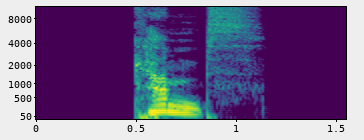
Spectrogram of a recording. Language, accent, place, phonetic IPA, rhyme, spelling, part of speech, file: German, Germany, Berlin, [kamps], -amps, Kamps, noun, De-Kamps.ogg
- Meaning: genitive of Kamp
